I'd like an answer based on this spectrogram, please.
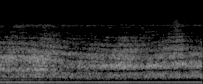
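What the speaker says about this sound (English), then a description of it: "That is a turbine crop duster, baby." Turbine crop duster airplane flying nearby, a steady droning engine roar with a strong low hum, loud and continuous, with no talk.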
